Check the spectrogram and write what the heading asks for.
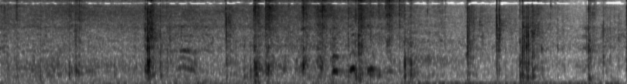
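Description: Skateboard wheels rolling on concrete with a steady low rumble, punctuated by several sharp clacks of the board hitting the ground.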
